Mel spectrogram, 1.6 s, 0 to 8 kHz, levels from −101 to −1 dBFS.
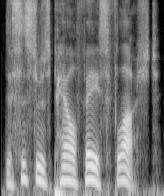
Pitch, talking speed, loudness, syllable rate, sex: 140 Hz, 185 wpm, -16 LUFS, 4.6 syllables/s, male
